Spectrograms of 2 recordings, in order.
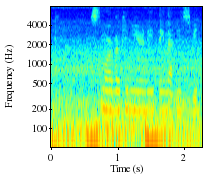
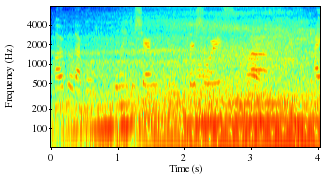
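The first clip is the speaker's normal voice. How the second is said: getting louder over the crowd; raised voice; 2 semitones higher, 10 dB louder than usual. Real, not acted. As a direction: push the voice up over noise. Protester raising voice.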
